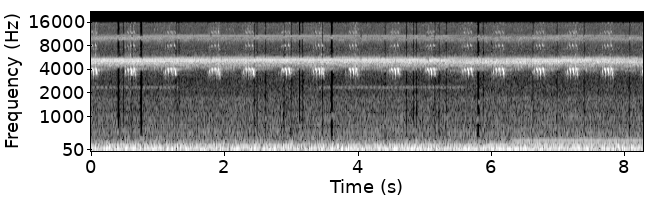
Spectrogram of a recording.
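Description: Crickets chirp steadily at night, a rapid pulsed trill repeated evenly, over a low rumble.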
